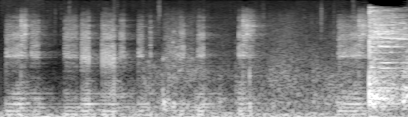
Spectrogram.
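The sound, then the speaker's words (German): A light bulb shattering: scattered glassy clinks and tinkles build up, then a sudden loud, bright burst of breaking glass at the very end, with a brief exclamation from a voice. “Oh, die Glühbirne.”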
